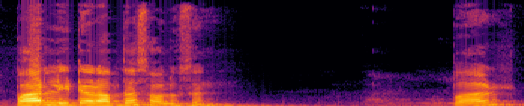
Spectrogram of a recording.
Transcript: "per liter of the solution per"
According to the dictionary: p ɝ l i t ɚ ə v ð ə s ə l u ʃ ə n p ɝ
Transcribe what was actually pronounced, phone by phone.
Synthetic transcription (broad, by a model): p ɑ l i t ɚ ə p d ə s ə l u s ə n p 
